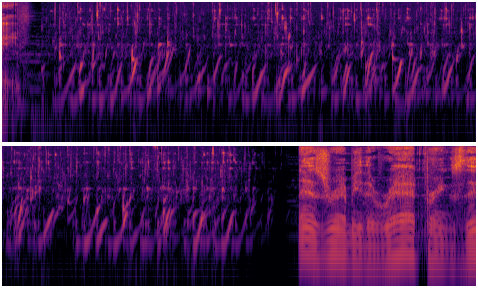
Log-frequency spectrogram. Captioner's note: soup gurgles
